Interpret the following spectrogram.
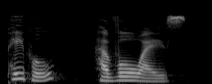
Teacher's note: notice how in conversation we link the final consonant sound V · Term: linking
